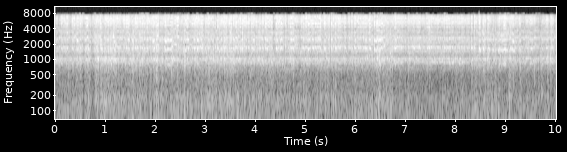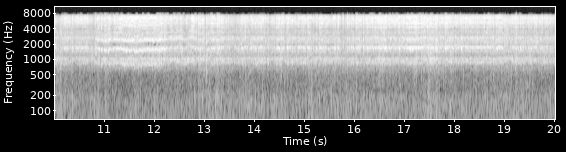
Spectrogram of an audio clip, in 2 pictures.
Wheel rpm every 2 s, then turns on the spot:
230, 230, 230, 240, 230, 230, 230, 230, 230, 230.
none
